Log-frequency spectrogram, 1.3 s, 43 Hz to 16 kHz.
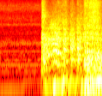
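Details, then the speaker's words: BMW M57 diesel for a Land Rover Defender swap, first start on an engine stand with no exhaust pipe fitted: quiet hum, then sudden catch into a loud, raw, uneven unmuffled roar. "sounds like a bit of a pig at the moment because there's no pipe in the box"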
